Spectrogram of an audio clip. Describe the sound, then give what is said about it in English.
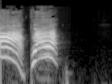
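A person imitates a manatee's cry with two loud, drawn-out vocal wails back to back, each swooping up in pitch and then sliding down, followed by a brief quiet word. “it's the cry of the manatee.”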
